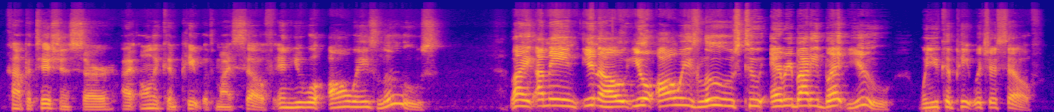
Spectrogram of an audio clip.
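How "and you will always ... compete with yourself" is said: loud, higher mocking retort. Real, not acted. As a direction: rub it in, loudly. Mocking a chatter's claim.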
